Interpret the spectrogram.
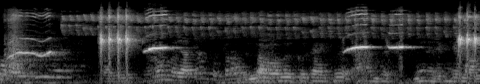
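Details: Greater green leafbird, tame and a district champion, in a long fast roll: a downslurred whistle, high rattling buzz bursts, then clear rising whistles held briefly before another quick buzzy rattle.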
